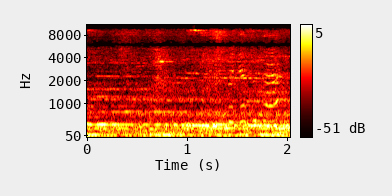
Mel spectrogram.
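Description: Steady low rumbling of a ghost-house dark-ride car running along its track, with a faint steady hum over it.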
